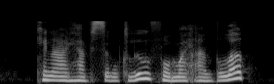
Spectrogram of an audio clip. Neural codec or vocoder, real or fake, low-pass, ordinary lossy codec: codec, 16 kHz, 1 kbps, FreqCodec, larger model; fake; none; none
